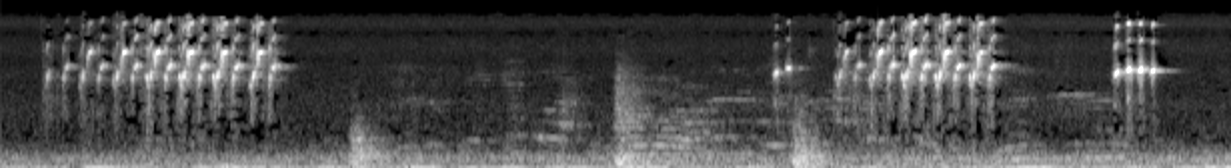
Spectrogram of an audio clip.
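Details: Goldfinch mule, a canary crossed with a goldfinch, kept as a cage bird, giving two short bursts of bright, fast twittering with a few soft knocks and a clear single note at the end.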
